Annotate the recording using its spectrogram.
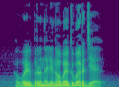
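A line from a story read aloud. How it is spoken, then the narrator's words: Thunderous question. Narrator (Russian): Громовым голосом Лето вопросил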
